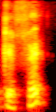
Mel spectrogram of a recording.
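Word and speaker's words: Scheffé: Prácticamente las que más se usan es la de, que se pronuncia que fe, y la de Tukey, ¿no?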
